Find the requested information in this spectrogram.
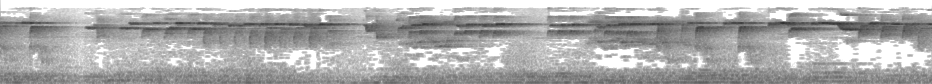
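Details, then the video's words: Timbrado canaries singing in a competition: thin, very high notes and short bursts follow one another irregularly, forming a continuous tinkling, chattering stream. "CANTO DE MIS TIMBRADOS EN CONCURSO"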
